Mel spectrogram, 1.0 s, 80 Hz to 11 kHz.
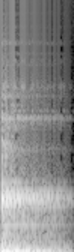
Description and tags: STAB 045 mastered 16 bit
An electronic industrial sound, resembling sonar sound, but with more
low frequency content. Created with Metaphysical Function from Native
Instruments. Further edited using Cubase SX and mastered using Wavelab.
